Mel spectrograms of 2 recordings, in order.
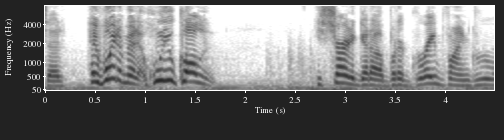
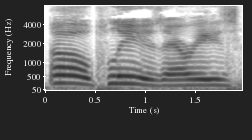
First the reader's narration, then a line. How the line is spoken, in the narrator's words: Dionysus sighed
